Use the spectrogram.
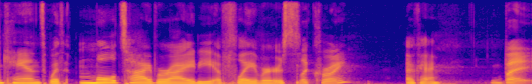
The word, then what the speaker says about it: LaCroix: But how do you pronounce the sparkling water that comes in cans with multi-variety of flavors? LaCroix.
